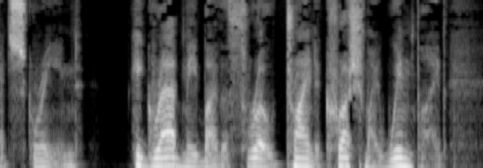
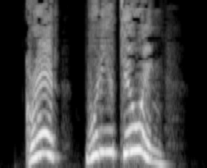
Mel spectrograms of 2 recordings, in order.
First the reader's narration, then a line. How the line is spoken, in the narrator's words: Julie cried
